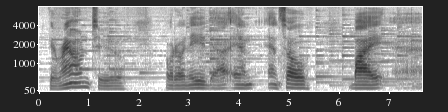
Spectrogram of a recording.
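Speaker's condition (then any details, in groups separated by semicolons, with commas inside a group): ALS; over two years since diagnosis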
